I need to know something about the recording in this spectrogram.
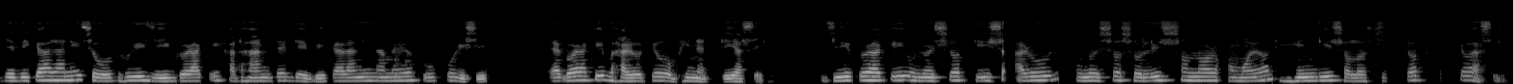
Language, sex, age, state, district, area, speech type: Assamese, female, 60+, Assam, Golaghat, urban, read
